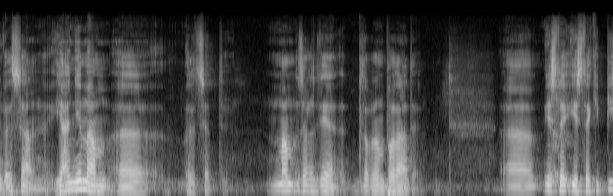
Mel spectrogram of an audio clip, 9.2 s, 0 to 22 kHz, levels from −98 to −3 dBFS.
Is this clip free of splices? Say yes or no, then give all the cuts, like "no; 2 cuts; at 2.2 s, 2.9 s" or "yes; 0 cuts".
yes; 0 cuts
